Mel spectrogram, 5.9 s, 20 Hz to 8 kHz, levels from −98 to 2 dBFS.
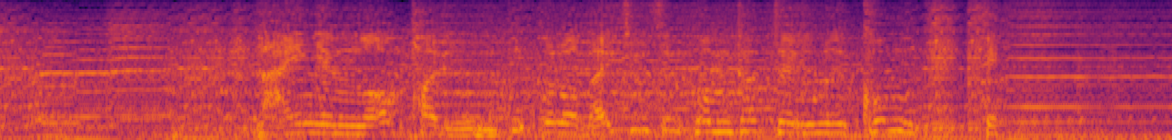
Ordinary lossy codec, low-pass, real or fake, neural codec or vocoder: none; none; fake; codec, 16 kHz, 0.4 kbps, LongCat-Audio-Codec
